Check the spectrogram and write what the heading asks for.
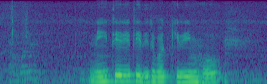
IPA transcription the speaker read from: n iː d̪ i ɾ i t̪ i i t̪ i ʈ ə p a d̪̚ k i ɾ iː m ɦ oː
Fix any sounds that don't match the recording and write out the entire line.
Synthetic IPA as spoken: n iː t̪ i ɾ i t̪ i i d̪ i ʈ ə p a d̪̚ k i ɾ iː m ɦ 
